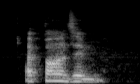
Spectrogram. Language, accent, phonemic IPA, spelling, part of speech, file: French, Canada, /a.pɑ̃.dim/, appendîmes, verb, LL-Q150 (fra)-appendîmes.wav
- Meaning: first-person plural past historic of appendre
